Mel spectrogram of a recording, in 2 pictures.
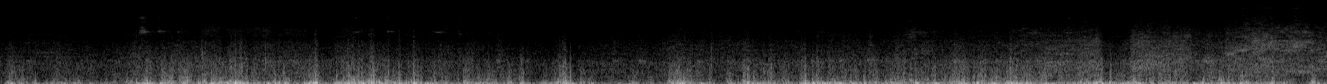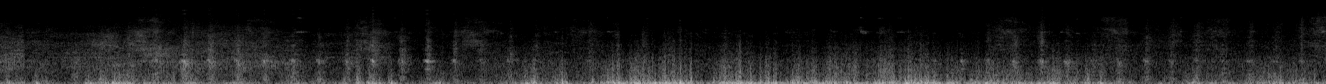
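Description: A steam locomotive chuffs rhythmically in the distance, drawing closer.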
